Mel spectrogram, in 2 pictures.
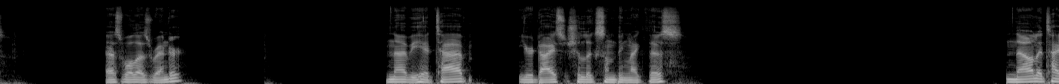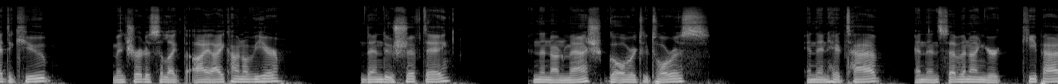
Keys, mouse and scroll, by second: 1.5 click, 4.6 Tab, 6.0 middle click, 13.2 click, 14.7 shift+a, 18.9 Tab, 21.0 KP_7.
